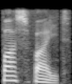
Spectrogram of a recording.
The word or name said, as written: phosphite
